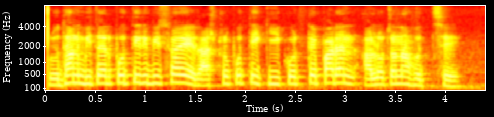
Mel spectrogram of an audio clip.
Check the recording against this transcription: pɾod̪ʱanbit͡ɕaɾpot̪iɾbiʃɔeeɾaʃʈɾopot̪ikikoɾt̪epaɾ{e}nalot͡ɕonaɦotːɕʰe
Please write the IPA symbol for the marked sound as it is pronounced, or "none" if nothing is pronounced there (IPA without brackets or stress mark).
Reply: e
